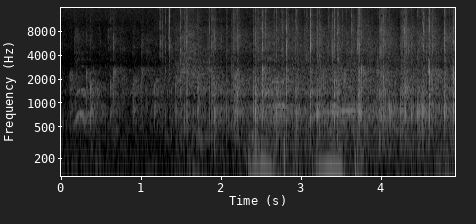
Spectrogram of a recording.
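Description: Scattered clapping from a church audience starts thin and uneven, then fills out into steady, moderately loud applause, with a few faint voices murmuring underneath.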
